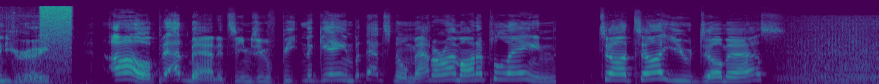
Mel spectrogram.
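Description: A man speaks with sly, gleeful animation, close by.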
